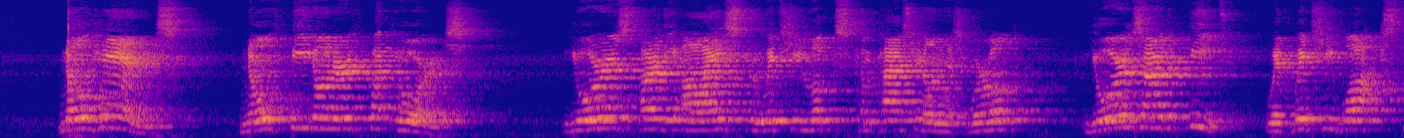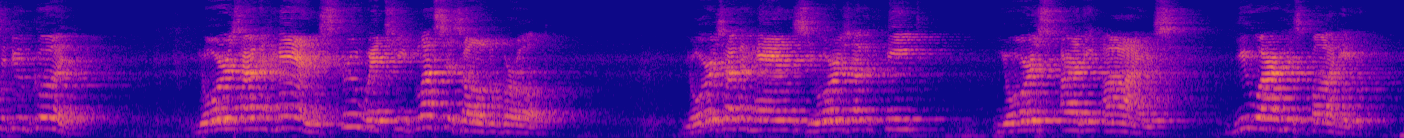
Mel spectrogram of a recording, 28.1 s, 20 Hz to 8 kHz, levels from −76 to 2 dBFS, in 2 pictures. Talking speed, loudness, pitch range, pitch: 125 wpm, -26 LUFS, 205-260 Hz, 220 Hz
